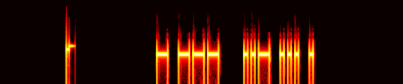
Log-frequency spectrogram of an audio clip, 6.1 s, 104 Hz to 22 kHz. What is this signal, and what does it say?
Morse code, heard as a keyed tone, about 22 wpm, 700 Hz. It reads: TO USE
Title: Sets of 2 Words 22wpm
